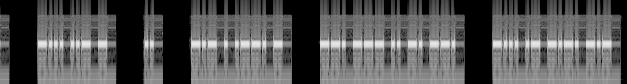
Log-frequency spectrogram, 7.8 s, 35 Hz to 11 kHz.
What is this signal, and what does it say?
Morse code, heard as a keyed tone, about 36 wpm, 550 Hz. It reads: BUT I KEPT GOING BACK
